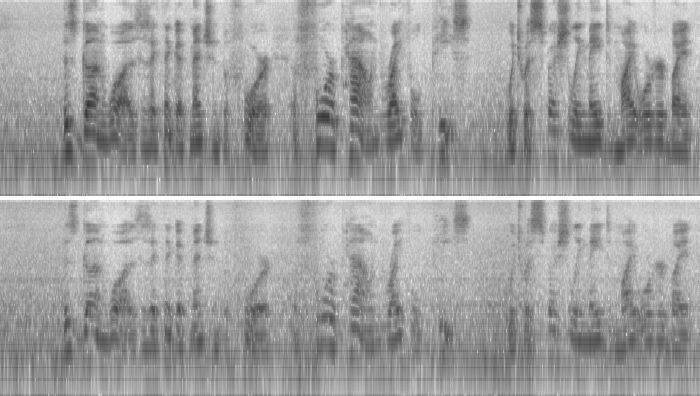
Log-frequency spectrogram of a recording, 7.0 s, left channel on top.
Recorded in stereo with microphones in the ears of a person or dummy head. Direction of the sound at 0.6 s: 60° left (ahead or behind).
